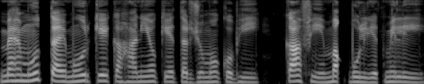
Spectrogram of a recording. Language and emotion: Urdu, neutral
